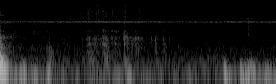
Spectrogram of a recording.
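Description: A night insect, likely a cricket, calling one steady, unbroken high tone, over scattered low rumble on the microphone.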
